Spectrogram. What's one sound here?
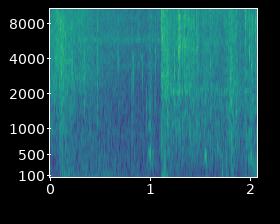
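A magical blast fires with a sharp zap.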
